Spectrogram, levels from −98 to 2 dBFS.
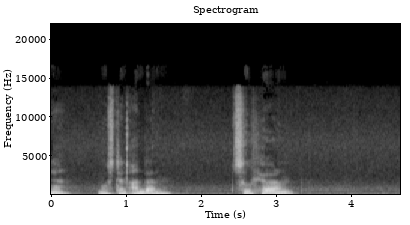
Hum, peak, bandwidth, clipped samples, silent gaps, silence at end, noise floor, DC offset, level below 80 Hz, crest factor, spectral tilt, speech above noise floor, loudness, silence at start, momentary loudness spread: none; -6 dBFS; 14 kHz; under 0.1%; none; 1.45 s; -51 dBFS; under 0.1%; -26 dBFS; 16 dB; -6 dB/octave; 34 dB; -20 LUFS; 0 s; 11 LU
